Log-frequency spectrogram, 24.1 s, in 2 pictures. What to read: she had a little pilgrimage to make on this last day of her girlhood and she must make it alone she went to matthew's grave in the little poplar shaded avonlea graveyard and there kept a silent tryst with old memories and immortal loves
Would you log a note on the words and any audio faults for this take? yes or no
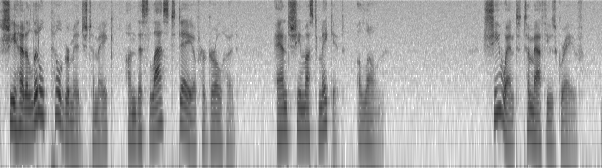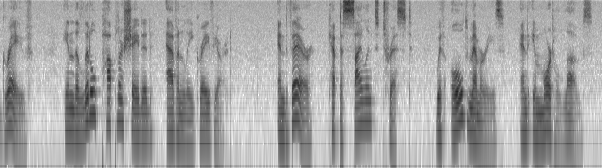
yes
